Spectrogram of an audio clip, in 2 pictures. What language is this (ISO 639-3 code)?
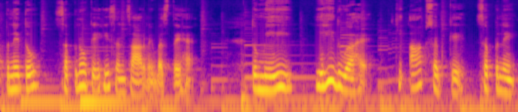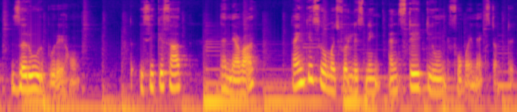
hin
